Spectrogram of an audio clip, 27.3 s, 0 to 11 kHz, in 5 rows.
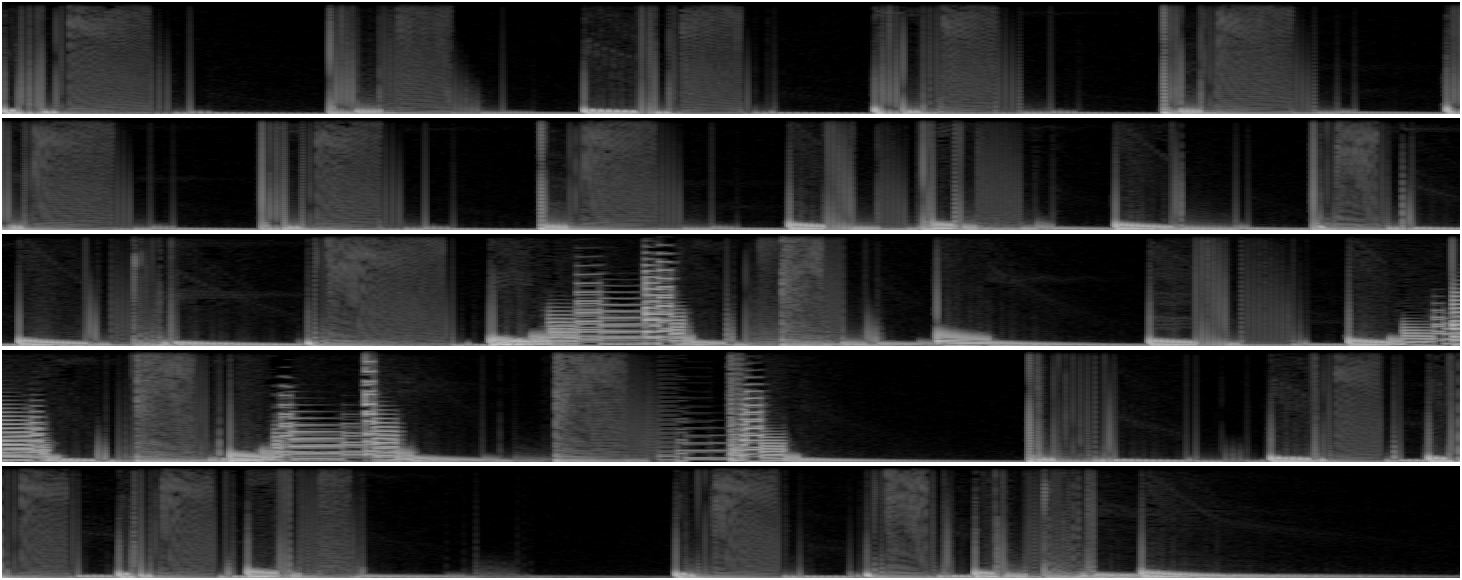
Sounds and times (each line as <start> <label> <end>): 12.8 keyboard with built-in FM-synthesizer 14.9
16.1 keyboard with built-in FM-synthesizer 19.7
